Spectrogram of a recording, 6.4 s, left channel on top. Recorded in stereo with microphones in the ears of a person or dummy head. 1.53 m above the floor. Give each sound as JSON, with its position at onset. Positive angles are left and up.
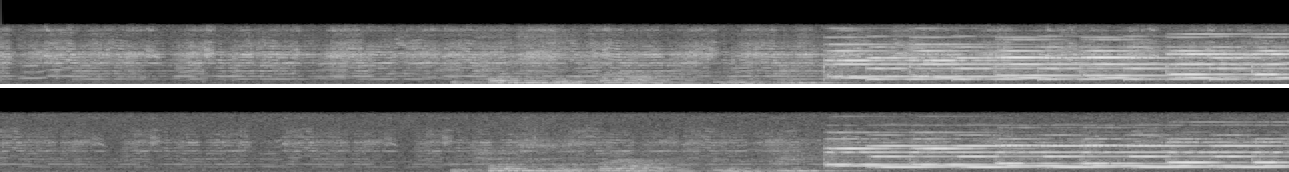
{"t": 2.2, "sound": "a man speaking", "side_deg": -10, "distance_m": 2.0}
{"t": 4.1, "sound": "a ringtone", "side_deg": 20, "distance_m": 4.0}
